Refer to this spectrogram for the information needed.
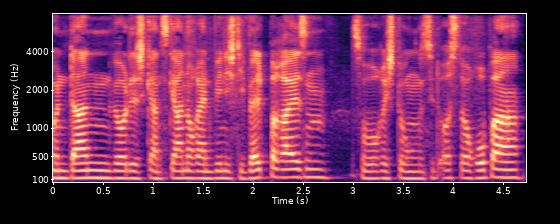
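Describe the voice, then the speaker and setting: Speaking at a medium pitch with a dark, mellow tone, a man talks at a fairly slow pace with fairly even intonation. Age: 30s. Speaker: statistics master's student. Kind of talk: casual interview.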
